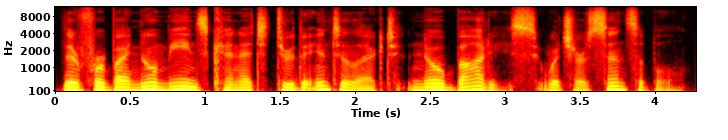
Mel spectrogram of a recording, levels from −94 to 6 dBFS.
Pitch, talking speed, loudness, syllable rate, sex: 120 Hz, 195 wpm, -16 LUFS, 5.6 syllables/s, male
